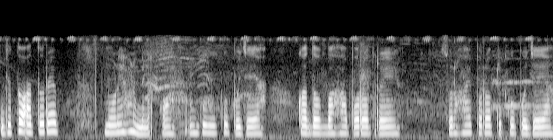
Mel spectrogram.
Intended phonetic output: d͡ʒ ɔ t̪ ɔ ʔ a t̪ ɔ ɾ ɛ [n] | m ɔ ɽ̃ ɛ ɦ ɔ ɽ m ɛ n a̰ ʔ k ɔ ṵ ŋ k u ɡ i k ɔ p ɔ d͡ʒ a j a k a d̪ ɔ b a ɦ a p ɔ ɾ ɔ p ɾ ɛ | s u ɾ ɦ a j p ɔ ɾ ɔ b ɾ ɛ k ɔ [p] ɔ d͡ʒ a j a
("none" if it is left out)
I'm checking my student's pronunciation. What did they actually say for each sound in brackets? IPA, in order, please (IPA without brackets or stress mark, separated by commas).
none, p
